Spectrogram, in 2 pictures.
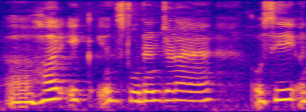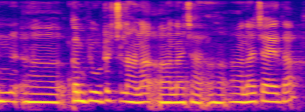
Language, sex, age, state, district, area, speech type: Dogri, female, 30-45, Jammu and Kashmir, Kathua, rural, spontaneous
